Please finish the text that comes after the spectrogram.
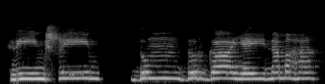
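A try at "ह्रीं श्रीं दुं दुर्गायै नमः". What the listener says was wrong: You don't have to pause completely after Dum. So you kind of go with the flow.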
